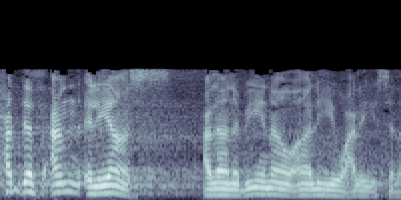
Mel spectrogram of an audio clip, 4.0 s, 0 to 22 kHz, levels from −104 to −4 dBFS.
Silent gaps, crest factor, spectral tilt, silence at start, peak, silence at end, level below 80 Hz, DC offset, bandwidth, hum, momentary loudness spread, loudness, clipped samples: none; 20 dB; -11 dB/octave; 0 s; -2 dBFS; 0 s; -58 dBFS; under 0.1%; 5.4 kHz; none; 13 LU; -21 LUFS; under 0.1%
